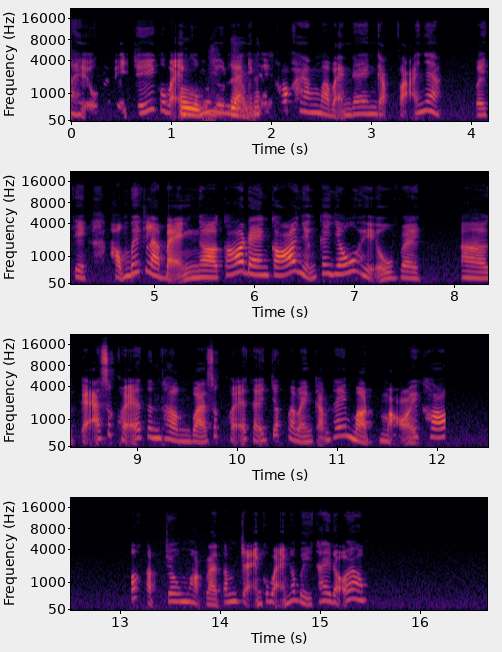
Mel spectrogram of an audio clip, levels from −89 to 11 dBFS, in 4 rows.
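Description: At 1.32 to 1.52 s and again at 1.86 to 2.02 s there is echo leak: a faint copy of the speech trails the original by about 230 ms, roughly 15 dB down the first time and about 25 dB down the second. The likely cause is an echo canceller on a loudspeaker end letting part of its microphone pickup through. On a spectrogram it looks like pale duplicated harmonic bands shifted right by a quarter second.

Overlapping those spots, from 1.38 to 1.58 s and 1.91 to 2.17 s, the talker's speech is suppressed in double talk. Level dips by around 5 dB and then around 15 dB, over roughly 100 ms and then 200 ms, probably because the canceller ducked everything while both sides overlapped. The waveform envelope visibly sags.

From 12.08 to 13.11 s an audio dropout to silence removes about 1.03 s, likely from a lost input whose gap was filled with silence. The speech stops mid-flow and resumes abruptly. The waveform shows a flat line and the spectrogram a dark strip with no room tone.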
